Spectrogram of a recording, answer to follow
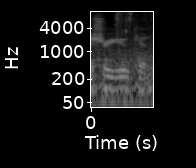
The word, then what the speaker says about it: Shoryuken: Maybe I am on baby mode, because I already forgot I had a Shoryuken. Piece of cake. Pronouncing Shoryuken like turducken.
